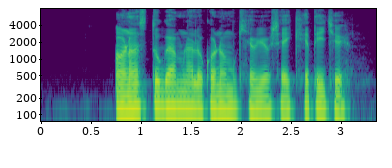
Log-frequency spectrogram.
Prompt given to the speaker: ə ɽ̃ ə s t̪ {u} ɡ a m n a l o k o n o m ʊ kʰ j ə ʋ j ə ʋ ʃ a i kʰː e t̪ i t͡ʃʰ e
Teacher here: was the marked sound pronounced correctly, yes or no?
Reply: yes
